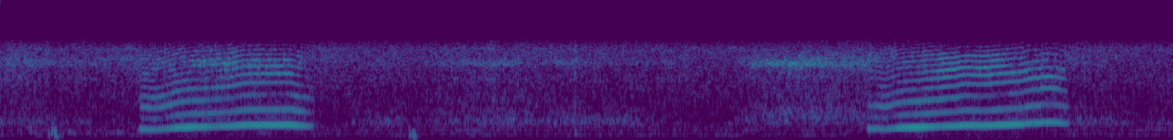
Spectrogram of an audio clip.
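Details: Snoring from a sleeping fat pet cat, sounding like a person snoring; snoring.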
